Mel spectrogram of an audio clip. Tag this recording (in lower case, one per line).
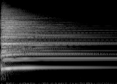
music
gong
percussion
musical instrument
